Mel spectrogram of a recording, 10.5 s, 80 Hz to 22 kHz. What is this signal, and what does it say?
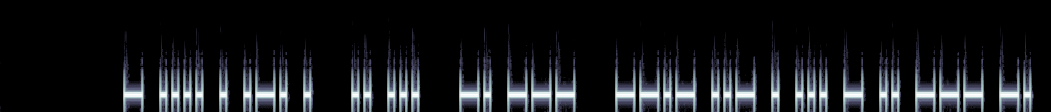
Morse code, heard as a keyed tone, about 20 wpm, 700 Hz. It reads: THERE IS NO QUESTION
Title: Sets of 5 Words Encore 20wpm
